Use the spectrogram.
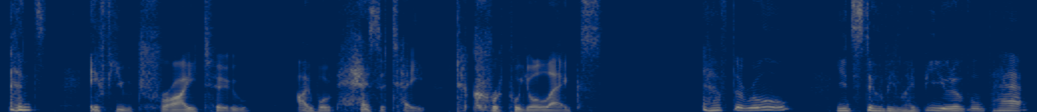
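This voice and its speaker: A man performs a possessive young British boyfriend in an intimate ASMR audio drama. His speech is slow and deliberate, with a creaky edge and soft, coaxing menace. The sound is close and dry. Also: on the high side, dry recording, heavily acted. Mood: possessive, quietly menacing. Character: obsessive, possessive, menacing young boyfriend holding partner captive. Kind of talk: intimate ASMR roleplay acting.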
